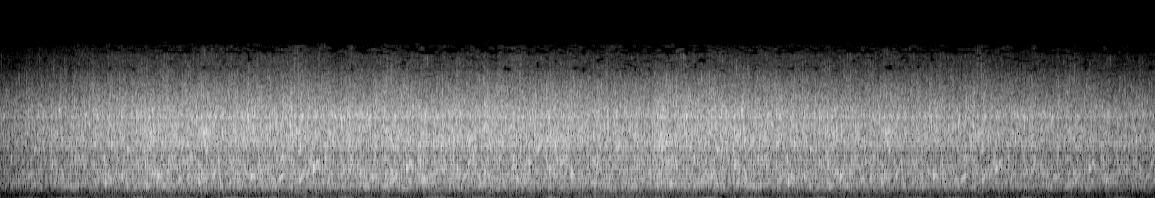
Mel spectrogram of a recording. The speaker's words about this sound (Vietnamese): Chiếc thuyền vượt khỏi cửa đá và bay vào giữa dòng nước xiết.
